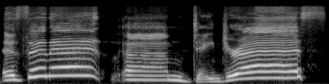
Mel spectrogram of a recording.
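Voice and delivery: high, loud, drawn-out uptalk; Valley Girl voice. Retold or imitated. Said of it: "She's a hundred percent a Valley Girl".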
